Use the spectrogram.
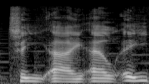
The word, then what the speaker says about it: tile: It's a tile-based system, yes that's T-I-L-E, people seem to have trouble with my pronunciation of that word for some reason. Tile, like what you have in a bathroom, except not, because that's not a remotely helpful analogy.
